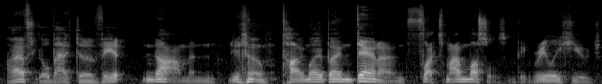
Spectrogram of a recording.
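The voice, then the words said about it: Imitates another person's voice. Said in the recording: “Stallone impression ... I do a really bad Stallone impression ... It was so spot on.”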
